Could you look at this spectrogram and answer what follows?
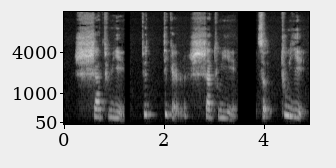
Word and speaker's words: chatouiller: Chatouiller. Chatouiller. To tickle. Chatouiller. So, touiller. Ouiller. Ouiller. So, we don't pronounce the L.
